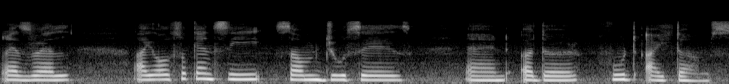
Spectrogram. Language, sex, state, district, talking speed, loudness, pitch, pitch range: English, female, Punjab, Kapurthala, 100 wpm, -13 LUFS, 210 Hz, 195-225 Hz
